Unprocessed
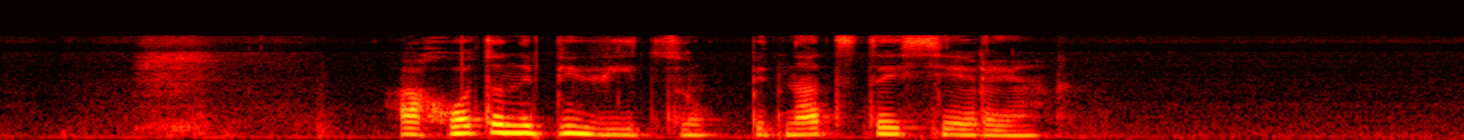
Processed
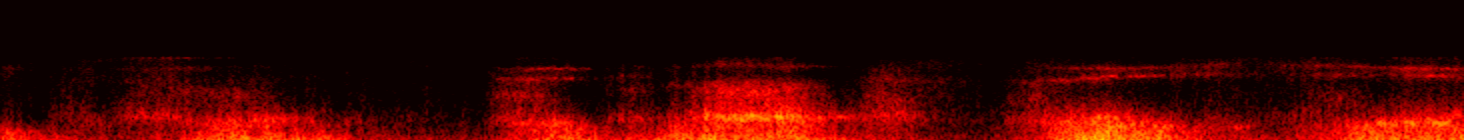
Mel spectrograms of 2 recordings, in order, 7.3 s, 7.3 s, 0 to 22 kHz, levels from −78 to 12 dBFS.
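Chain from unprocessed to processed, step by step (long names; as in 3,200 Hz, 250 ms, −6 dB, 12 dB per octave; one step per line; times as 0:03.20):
extreme stretch with random phases 4.4×, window 0.10 s, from 0:03.17
linear-prediction vocoder at 8 kHz whisper
level −8 dB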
